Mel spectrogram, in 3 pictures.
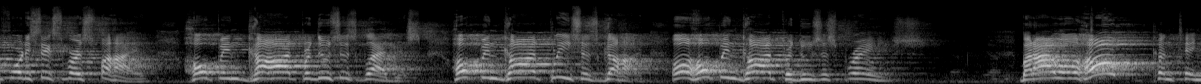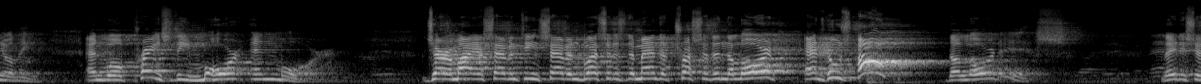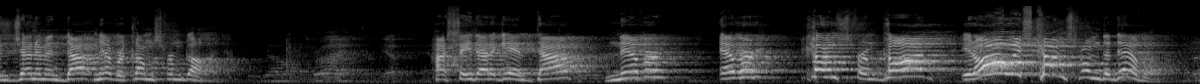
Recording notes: During the Wednesday Evening service on August 9, 2023, at North Valley Baptist Church in Santa Clara, California.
